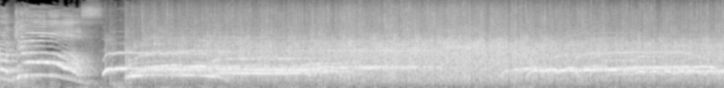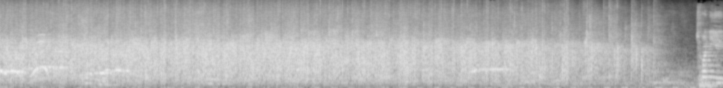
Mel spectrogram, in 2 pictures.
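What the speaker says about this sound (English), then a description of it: "A big applause for Jules!" A large audience breaks into loud, sustained applause with cheers and whoops, after a brief voice at the start, fading slightly near the end.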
